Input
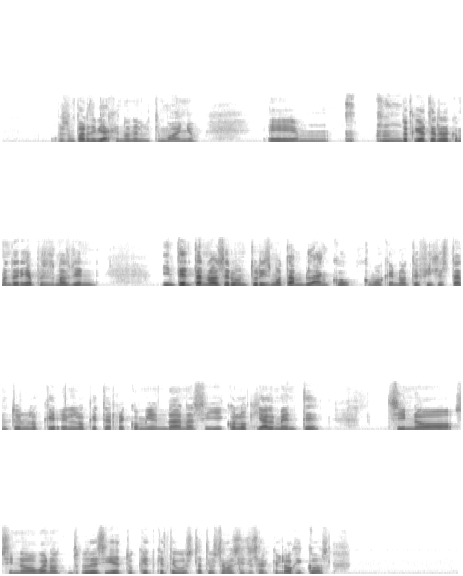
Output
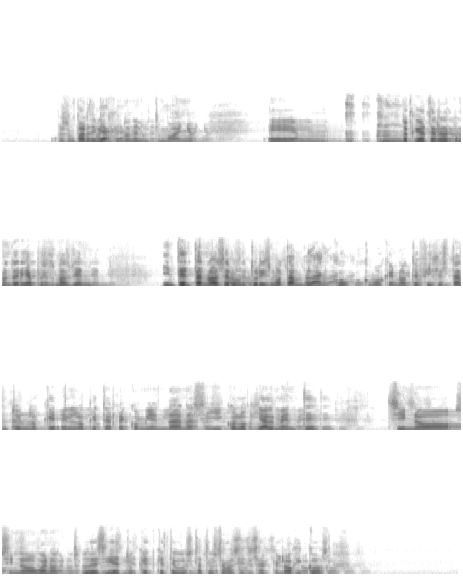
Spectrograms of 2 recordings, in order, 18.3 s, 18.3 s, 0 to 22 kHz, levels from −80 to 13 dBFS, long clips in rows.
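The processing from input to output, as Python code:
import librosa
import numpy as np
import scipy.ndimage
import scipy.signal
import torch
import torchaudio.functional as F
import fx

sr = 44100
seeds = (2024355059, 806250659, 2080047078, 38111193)

y = fx.low_shelf(x, sr, hz=77.0, db=-5.5)
y = fx.echo_feedback(y, sr, ms=167, feedback_pct=30, wet_db=-15)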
